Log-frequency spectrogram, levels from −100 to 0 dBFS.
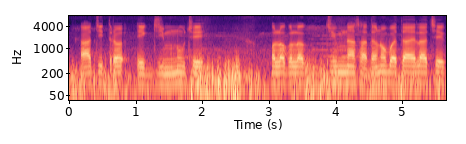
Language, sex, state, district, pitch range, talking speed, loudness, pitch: Gujarati, male, Gujarat, Gandhinagar, 100-110 Hz, 135 wpm, -15 LUFS, 105 Hz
